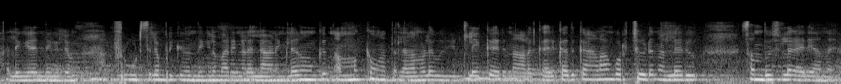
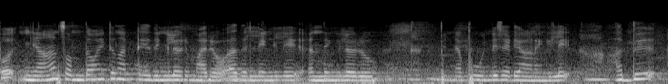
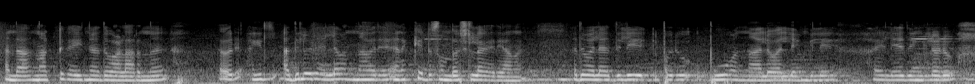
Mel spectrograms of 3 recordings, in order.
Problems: background sounds at intervals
